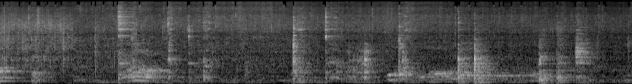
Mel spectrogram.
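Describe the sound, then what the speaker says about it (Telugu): Onion pieces fry in hot oil with seasoning seeds in a village kitchen, a steady sizzle punctuated by repeated sharp scraping and stirring strokes, close and fairly loud with no talking. "ఆయిల్ హీట్ అయ్యాక తాలింపు గింజలు వేసుకోవాలి ఒక పెద్ద సైజ్ ఆనియన్ నేను ముందుగా కట్ చేసి పెట్టుకున్నా సో ఆ పీసెస్ కూడా యాడ్ చేసుకుంటున్నాను"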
